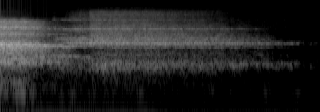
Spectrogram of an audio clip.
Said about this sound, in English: Breathe in through the nose for four. Hold for four. Audible exhale out for four.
